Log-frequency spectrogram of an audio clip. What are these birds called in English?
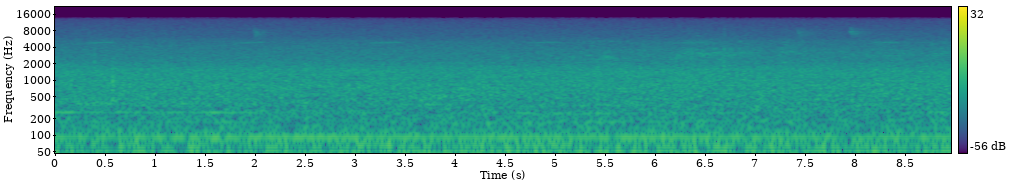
Rufous-capped Warbler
